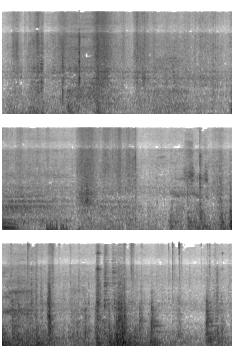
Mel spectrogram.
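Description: Plastic bags and food packaging rustle and crinkle as they are handled.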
